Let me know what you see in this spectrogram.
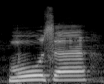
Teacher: واو مدہ اور کھڑی زبر ایک ایک الف کے برابر کھینچ کر پڑھے جائیں گے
